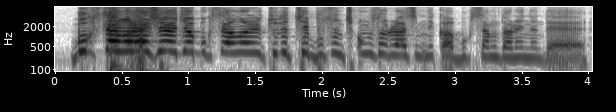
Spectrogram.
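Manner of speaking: 크게 시작해 잦아드는 잔소리 흉내; 배우자에게 따지듯 읊어대는 흉내. Retold or imitated. 배우자의 잔소리 재연. (따져대는 잔소리조)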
